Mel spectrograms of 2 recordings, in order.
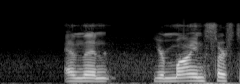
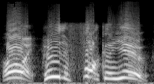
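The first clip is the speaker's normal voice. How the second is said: much higher, louder furious yell; angry tavern brute; 12 semitones higher, 8 dB louder than usual. Acted. Cut-up patron grabs the stranger by the collar, loud angry shout. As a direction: bellow at the intruder like a soaked bar brawler. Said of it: "He's like".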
